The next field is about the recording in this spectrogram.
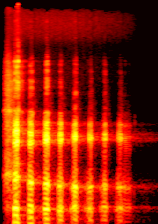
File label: laugh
